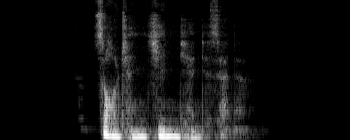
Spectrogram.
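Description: An elderly man speaks calmly, as if giving a lecture.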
